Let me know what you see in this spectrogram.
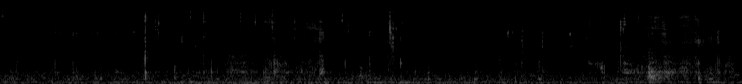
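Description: Faint chewing of a crisp homemade French fry, one frozen before frying, with irregular small crunches as it is bitten and eaten.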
